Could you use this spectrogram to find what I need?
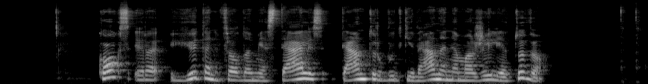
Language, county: Lithuanian, Vilnius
